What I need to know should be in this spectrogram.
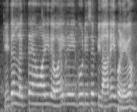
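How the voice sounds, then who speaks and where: A man's voice: extremely high pitch, fast talker, fairly bright tone, a little hiss or hum. A man playing a pushy, jovial young college drinking buddy, coaxing and insistent in an amateur stage play.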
